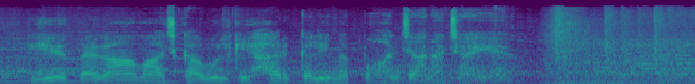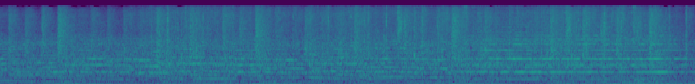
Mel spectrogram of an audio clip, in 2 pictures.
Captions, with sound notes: This message should reach every alley of Kabul. [sinister music playing] [wings flapping]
